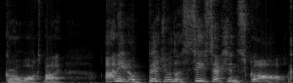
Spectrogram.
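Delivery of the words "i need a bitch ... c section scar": high, drawn-out celebrity holler; outrageous yell. Retold or imitated. Comic retells Tracy's outburst as a girl walks by, outrageous yell. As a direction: imitate a star hollering slowly across the club. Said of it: "he yells something outrageous".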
